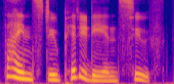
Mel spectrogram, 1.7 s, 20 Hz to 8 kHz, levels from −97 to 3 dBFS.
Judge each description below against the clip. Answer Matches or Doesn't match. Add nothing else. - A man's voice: Doesn't match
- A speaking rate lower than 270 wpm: Matches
